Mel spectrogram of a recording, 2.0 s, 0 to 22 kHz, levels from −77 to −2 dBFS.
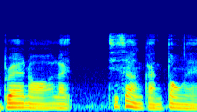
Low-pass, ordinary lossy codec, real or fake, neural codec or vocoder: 7.2 kHz; AAC, 64 kbps; real; none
